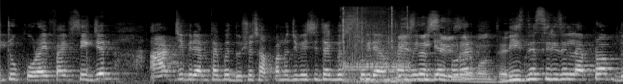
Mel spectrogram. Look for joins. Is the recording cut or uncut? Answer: cut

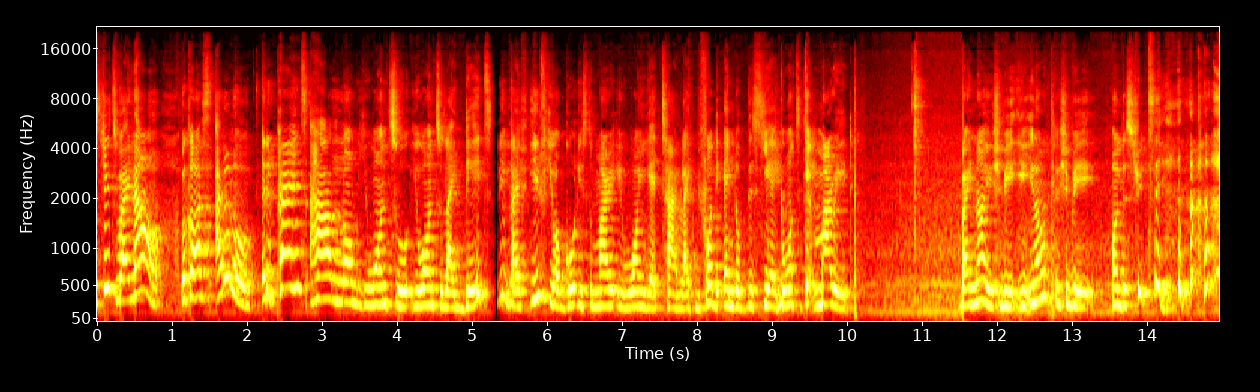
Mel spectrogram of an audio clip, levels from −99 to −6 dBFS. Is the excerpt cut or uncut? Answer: uncut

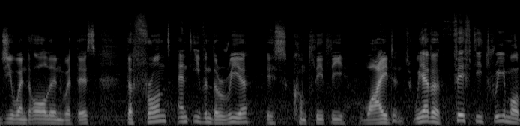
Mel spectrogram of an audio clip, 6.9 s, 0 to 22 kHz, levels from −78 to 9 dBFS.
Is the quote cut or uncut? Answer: uncut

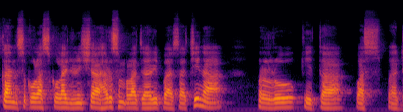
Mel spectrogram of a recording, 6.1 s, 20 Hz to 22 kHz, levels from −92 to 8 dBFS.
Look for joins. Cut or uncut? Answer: uncut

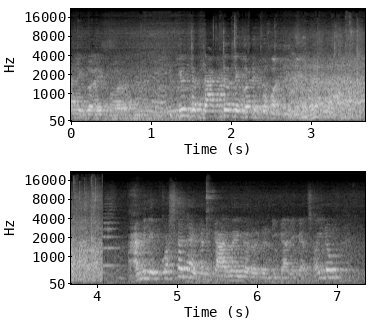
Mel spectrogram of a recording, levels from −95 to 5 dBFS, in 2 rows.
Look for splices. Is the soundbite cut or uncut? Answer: cut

